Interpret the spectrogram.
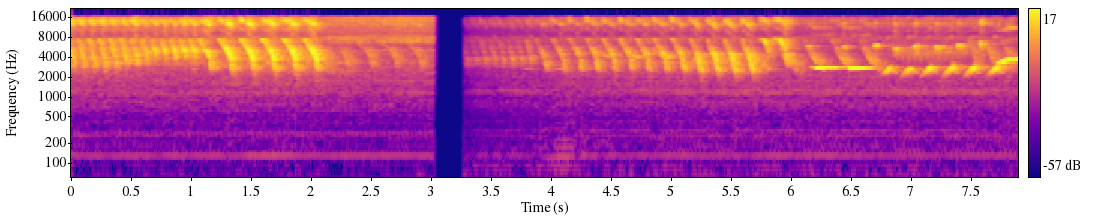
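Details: Canary song meant for training other canaries: fast high trills of repeated sweeping notes, broken by a brief silent cut near the middle, then resuming with rolling series and a few longer whistled glides.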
